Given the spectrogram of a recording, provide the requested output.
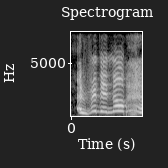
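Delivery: high, loud laughing protest. Real, not acted. Teased for names, laughs. (rire aigu et fort en protestant)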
